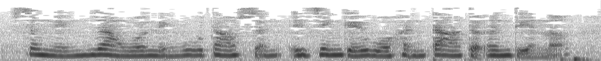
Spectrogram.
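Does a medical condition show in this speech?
Yes: ALS; hand weakness, cannot write, type or grasp, arm muscle atrophy, cause unknown, year of immunoglobulin injections; worsening, whole-body involuntary muscle twitching, poor stamina, needs help dressing, brushing teeth, bathing; slower speech, quieter voice.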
